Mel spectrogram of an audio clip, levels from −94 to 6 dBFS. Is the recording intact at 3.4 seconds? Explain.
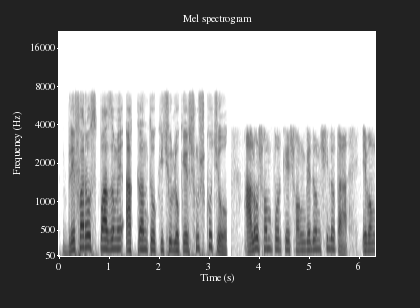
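No. At 3.4 s the audio falls inside a handover gap running from 3.35 to 3.45 s, right after "কিছু লোকের শুষ্ক চোখ". While the call switched networks, no speech frames arrived, so the sound fades within a few tens of milliseconds and stays fully silent for 100 ms. Unlike a packet-loss dropout, no concealment fills the hole: there is no buzzy or smeared stand-in, only clean silence, and the link then resumes with a different sound.

That change is a fallback to narrowband, starting at 3.45 s and lasting to the end. Before the gap the HD Voice sound is clear, with content up to about 7 kHz. After it, nothing remains above 4 kHz, and the speech turns dull and rough. The roughness points to a low-rate narrowband mode around 5.9 kbit/s. This sets it apart from a plain low-pass filter, which would muffle the speech without adding coarseness, and from a bitrate drop within the wideband codec, which would keep the upper band.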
